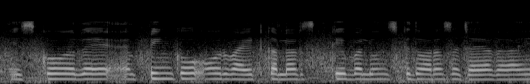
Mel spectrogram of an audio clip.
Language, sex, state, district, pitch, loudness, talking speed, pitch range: Hindi, female, Jharkhand, Jamtara, 245 Hz, -27 LUFS, 145 wpm, 235-250 Hz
